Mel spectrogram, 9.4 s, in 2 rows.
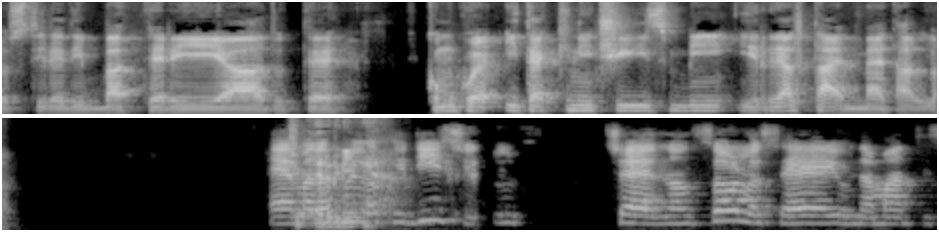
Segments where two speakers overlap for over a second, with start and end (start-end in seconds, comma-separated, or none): none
